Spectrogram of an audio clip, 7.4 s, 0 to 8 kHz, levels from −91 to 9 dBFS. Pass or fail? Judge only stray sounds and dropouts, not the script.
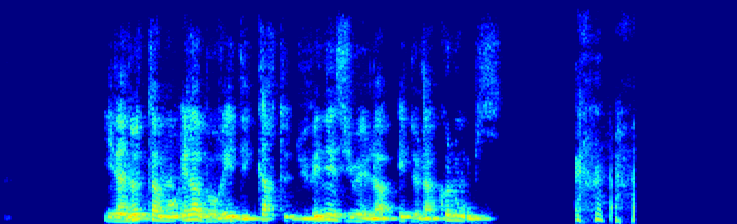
fail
